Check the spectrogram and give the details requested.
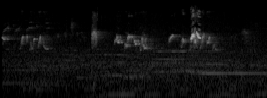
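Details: Red-whiskered bulbul used as a decoy bird for trapping: short warbled, slurred phrases around mid-high pitch in bursts, with one louder sharp burst near four seconds, quiet pauses between phrases.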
